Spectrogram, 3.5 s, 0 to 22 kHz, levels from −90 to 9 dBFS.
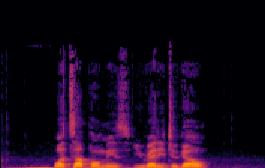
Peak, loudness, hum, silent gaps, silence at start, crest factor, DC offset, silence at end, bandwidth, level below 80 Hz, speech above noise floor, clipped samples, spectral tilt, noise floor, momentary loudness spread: -4 dBFS; -21 LUFS; none; none; 0.1 s; 18 dB; under 0.1%; 0.8 s; 15.5 kHz; -38 dBFS; 39 dB; under 0.1%; -5.5 dB/octave; -58 dBFS; 12 LU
